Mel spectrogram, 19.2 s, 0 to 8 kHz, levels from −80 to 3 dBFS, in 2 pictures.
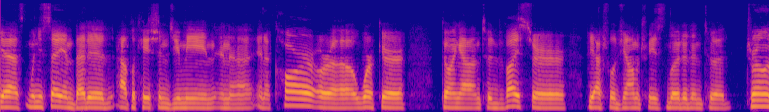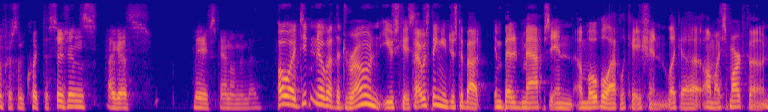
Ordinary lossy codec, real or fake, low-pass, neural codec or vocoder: AAC, 32 kbps; real; 7.2 kHz; none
